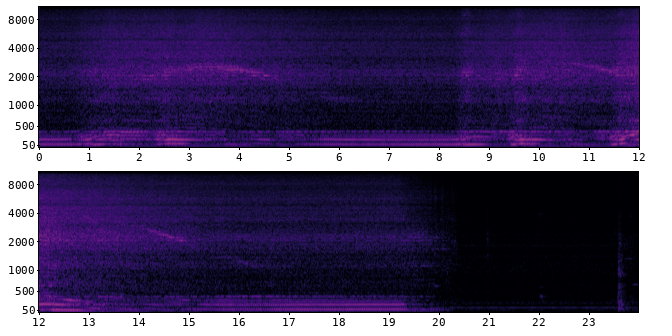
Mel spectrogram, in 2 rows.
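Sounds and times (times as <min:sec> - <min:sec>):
engine revving blips: 0:08.4 - 0:15.4.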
